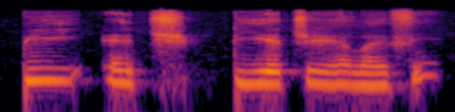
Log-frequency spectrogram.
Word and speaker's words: phthalic: okay see the pronunciation p-h-t-h-a-l-i-c it's name it is phthalic acid okay ph it is silent okay in which also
